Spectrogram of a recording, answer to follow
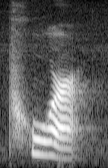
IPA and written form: pʊə (poor)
